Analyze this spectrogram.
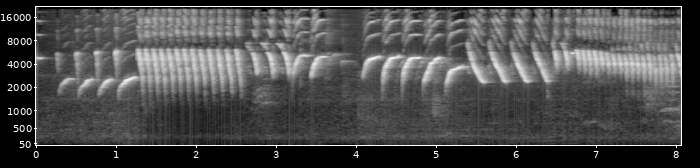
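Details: Canary song for luring young canaries to sing: a few rising chirps, then a long fast trill, a short gap, and loud sweeping slurred notes ending in a rapid rattle.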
